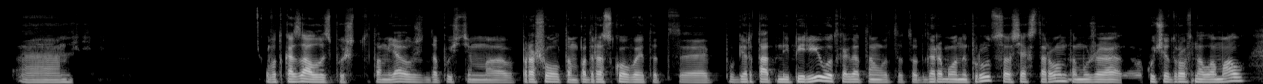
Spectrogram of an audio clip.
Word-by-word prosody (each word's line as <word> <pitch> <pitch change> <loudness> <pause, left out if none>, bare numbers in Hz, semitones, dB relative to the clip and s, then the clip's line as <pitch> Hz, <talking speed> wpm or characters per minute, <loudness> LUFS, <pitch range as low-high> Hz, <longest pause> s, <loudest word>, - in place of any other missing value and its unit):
Ам. 105 +1 -4 2.0
Вот 115 +1 -3
казалось 120 -3 +5
бы, - - -7
что, - - -8
там, 110 -1 -3
я 125 +2 +2
уже, 110 -2 -3
допустим, 110 -1 -5
э, 105 -1 -3
прошел 120 +1 +2
там 105 -2 -2
подростковый 115 0 +2
этот, 110 0 -10
э, 105 -1 -2
пубертатный 115 0 0
период, 145 - +4
когда, 120 -1 +1
там, 110 -1 -2
вот 110 0 -8
этот 105 0 -6
гормоны 115 -1 +1
прут 170 +9 +1
со 120 - +1
всех 120 +2 -1
сторон, 145 +6 +1
там 115 -1 0
уже 115 -1 +2 0.2
кучу 130 +1 -1
дров 125 0 0
наломал, 125 +8 +2
115 Hz, 145 wpm, -25 LUFS, 110-125 Hz, 2.0 s, казалось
